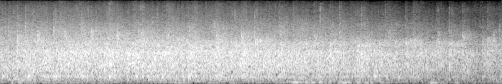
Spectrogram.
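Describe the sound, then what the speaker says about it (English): A crowd claps steadily for several seconds in a continuous wash of applause that slowly fades toward the end. "Let's give them a round of applause."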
